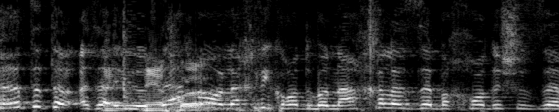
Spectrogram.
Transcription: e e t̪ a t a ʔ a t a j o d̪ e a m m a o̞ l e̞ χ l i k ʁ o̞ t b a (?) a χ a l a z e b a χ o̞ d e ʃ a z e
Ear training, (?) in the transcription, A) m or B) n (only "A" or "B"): B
